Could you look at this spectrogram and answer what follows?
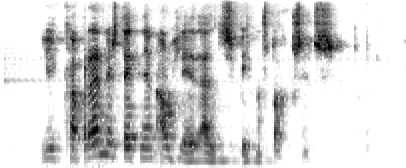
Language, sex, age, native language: Icelandic, female, 40-49, Icelandic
